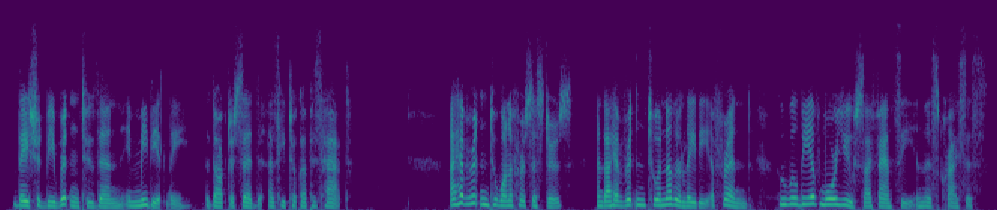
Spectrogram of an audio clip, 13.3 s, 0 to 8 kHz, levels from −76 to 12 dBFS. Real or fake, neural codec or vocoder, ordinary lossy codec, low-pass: real; none; Opus, 24 kbps; 7.2 kHz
